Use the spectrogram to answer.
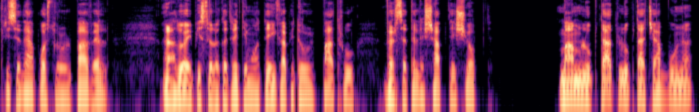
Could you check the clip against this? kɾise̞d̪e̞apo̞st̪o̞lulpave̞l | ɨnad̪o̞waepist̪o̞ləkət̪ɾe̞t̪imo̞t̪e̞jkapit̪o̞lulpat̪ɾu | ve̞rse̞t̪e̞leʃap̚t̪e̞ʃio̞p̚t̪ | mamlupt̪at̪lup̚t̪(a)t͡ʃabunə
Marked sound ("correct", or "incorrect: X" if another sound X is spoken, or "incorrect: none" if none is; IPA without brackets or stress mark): correct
